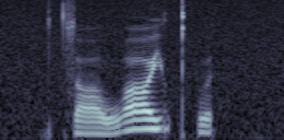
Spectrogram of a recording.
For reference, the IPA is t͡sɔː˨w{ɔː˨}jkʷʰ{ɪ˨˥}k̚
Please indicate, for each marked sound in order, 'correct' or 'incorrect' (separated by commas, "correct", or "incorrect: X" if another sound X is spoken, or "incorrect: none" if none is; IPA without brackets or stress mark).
incorrect: ɔː˥, incorrect: ɪ˧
